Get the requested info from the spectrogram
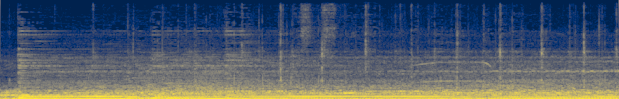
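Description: Electric stage keyboard holding sustained chords, the low notes pulsing quickly from about halfway in, with an arena crowd cheering faintly underneath.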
